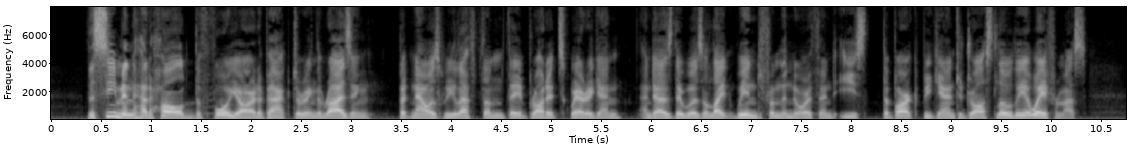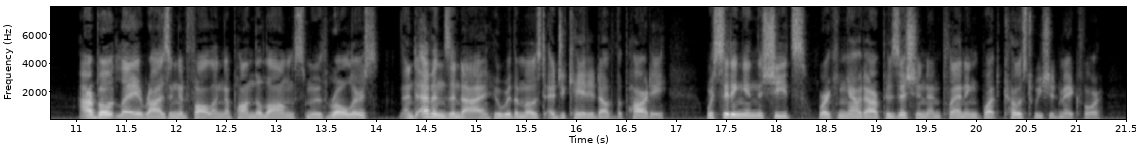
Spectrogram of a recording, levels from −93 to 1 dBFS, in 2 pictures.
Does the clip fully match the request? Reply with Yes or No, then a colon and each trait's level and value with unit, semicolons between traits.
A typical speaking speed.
No: fast, 230 wpm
